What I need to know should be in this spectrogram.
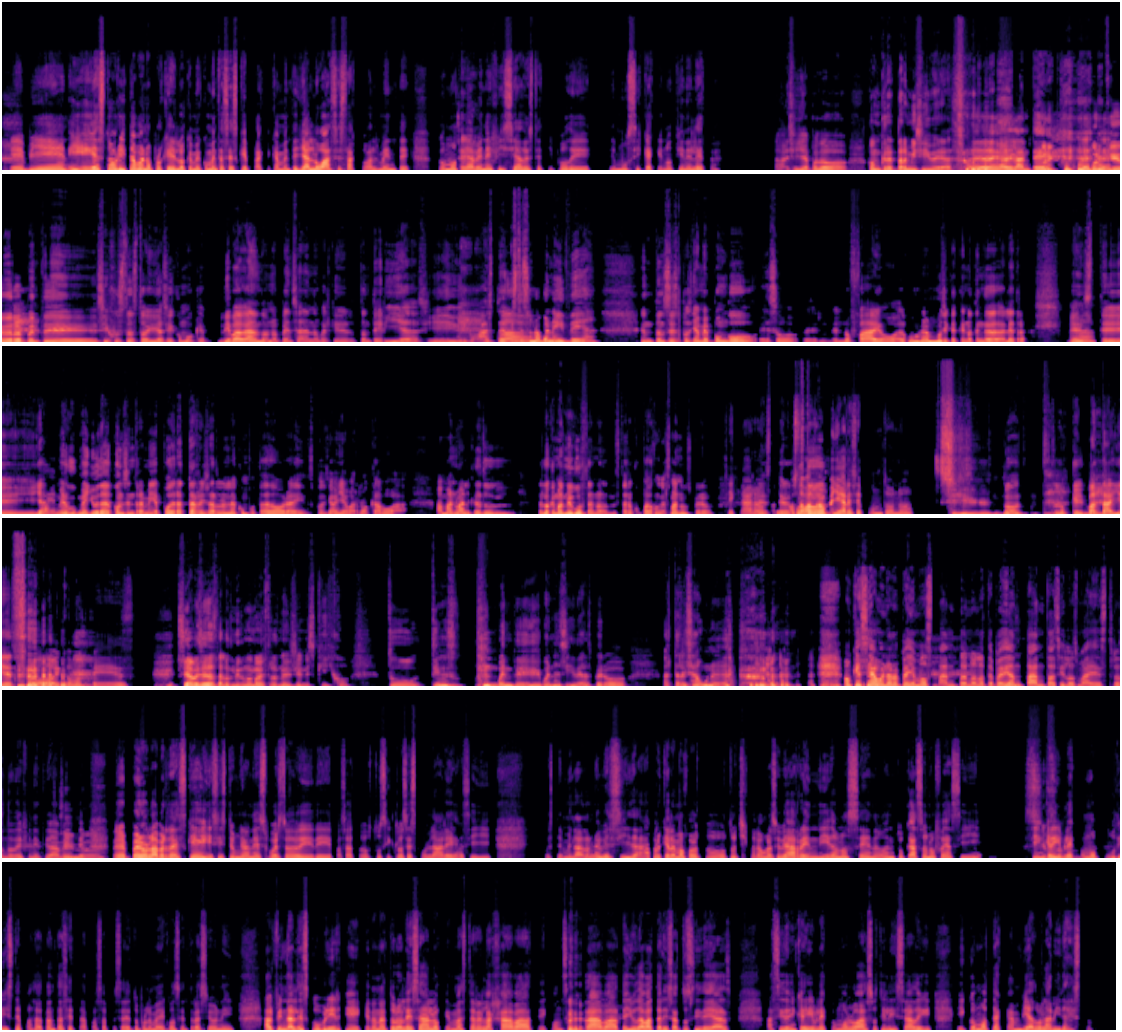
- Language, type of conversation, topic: Spanish, podcast, ¿Qué sonidos de la naturaleza te ayudan más a concentrarte?
- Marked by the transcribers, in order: chuckle; chuckle; other background noise; chuckle; laughing while speaking: "un buen"; chuckle; other noise; unintelligible speech; chuckle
